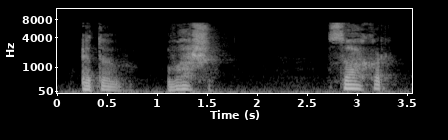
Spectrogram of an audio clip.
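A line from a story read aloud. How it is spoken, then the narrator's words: Quiet, holding back tears. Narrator (Russian): Тихо сказала она и отвернулась, чтобы скрыть слезы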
